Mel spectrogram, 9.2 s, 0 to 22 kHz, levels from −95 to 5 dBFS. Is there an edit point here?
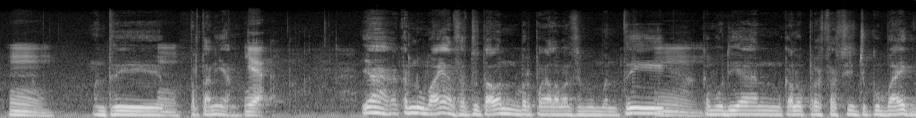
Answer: no; 0 cuts

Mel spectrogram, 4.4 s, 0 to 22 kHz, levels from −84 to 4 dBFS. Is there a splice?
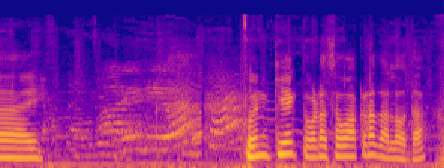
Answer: yes; 1 cut; at 2.0 s

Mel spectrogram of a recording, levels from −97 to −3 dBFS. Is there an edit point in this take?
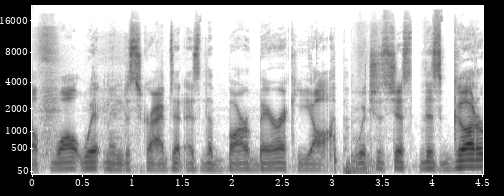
yes; 1 cut; at 3.1 s

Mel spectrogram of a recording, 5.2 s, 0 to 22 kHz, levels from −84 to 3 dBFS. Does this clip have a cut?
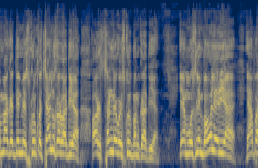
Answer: no; 0 cuts

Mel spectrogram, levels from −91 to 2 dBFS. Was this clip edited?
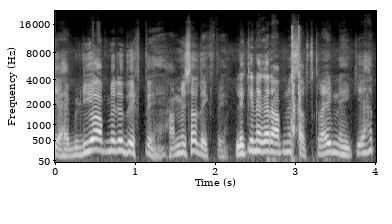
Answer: yes; 1 cut; at 2.1 s

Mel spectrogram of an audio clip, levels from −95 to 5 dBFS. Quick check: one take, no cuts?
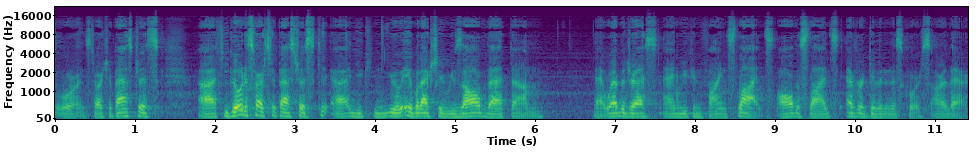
no; 1 cut; at 2.0 s

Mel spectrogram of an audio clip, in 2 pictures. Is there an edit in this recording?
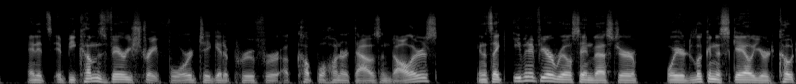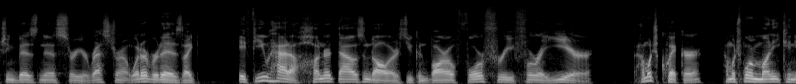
yes; 1 cut; at 14.2 s

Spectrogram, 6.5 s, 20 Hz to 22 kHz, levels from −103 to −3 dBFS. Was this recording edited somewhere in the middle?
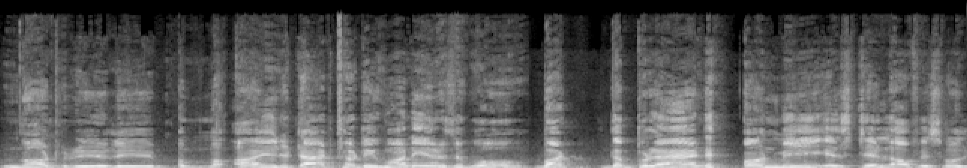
yes; 2 cuts; at 1.1 s, 3.5 s

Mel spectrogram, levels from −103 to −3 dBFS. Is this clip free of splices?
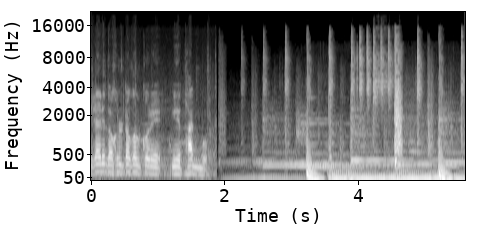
yes; 0 cuts

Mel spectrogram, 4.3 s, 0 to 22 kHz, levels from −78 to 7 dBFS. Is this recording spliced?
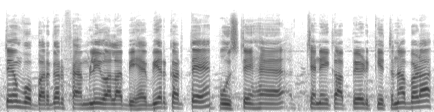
yes; 1 cut; at 2.1 s

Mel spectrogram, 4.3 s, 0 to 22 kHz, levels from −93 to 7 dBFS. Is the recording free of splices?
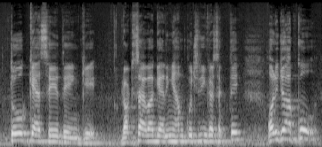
yes; 0 cuts

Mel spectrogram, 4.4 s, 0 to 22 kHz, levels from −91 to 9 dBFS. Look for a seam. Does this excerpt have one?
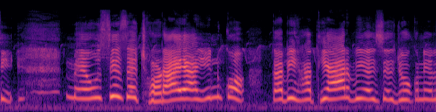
no; 0 cuts

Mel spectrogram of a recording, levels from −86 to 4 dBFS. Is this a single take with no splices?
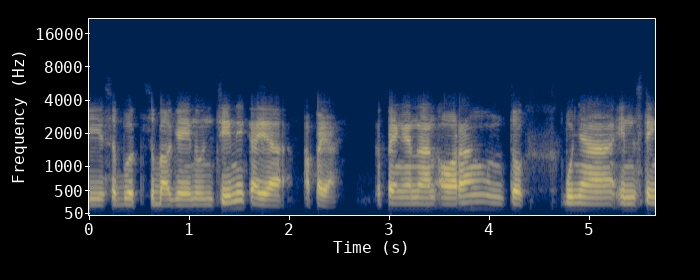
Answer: no; 1 cut; at 4.7 s

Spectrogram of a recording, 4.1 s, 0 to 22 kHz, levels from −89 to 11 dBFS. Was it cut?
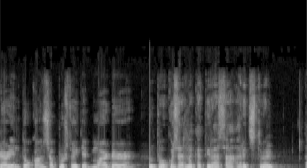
yes; 1 cut; at 2.0 s

